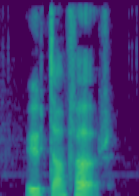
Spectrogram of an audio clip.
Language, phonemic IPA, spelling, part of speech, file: Swedish, /ˈʉːtanˌføːr/, utanför, adverb / preposition, Sv-utanför.ogg
- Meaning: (adverb) 1. outside 2. right or left of the goal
